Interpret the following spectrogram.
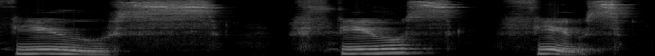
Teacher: The tip of your tongue is either pointed down or just behind the top teeth. Air continuously moves out of your mouth. Your voice box is off and it is not moving. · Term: S sound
